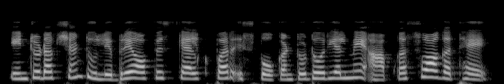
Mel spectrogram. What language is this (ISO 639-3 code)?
hin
